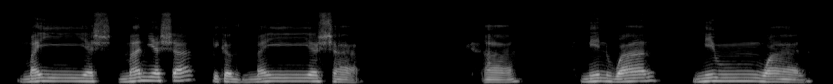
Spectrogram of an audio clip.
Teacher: The noon merges into the ya or the wa, and it's nasalized.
